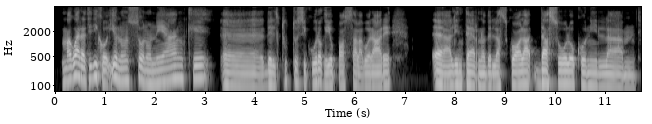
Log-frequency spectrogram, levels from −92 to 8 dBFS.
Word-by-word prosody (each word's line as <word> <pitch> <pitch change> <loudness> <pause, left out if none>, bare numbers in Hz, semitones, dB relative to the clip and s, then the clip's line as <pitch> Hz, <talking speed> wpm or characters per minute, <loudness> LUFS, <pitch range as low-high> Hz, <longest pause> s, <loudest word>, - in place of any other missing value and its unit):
Ma 135 +3 +2
guarda, 165 -3 +5
ti 145 +2 -4
dico, 160 -8 +1
io 165 - +2
non 135 -1 0
sono 135 -4 -2
neanche, 150 +6 -2
ehm, 100 -3 -3
del 100 0 -1
tutto 125 -1 -8
sicuro 115 +2 -1
che 105 - -9
io 105 0 +1
possa 105 0 -4
lavorare, 100 +2 0 0.8
ehm, 115 -2 +4
all'interno 100 0 +1
della 100 0 0
scuola, 110 +2 +2
da 115 0 +2
solo, 115 -1 +2
con 105 -1 -1
il 100 -1 -2
mhmm, 95 -2 -2
110 Hz, 130 wpm, -24 LUFS, 100-125 Hz, 0.8 s, guarda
